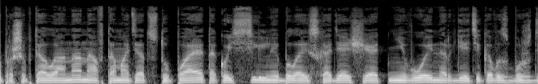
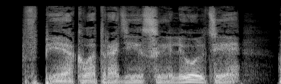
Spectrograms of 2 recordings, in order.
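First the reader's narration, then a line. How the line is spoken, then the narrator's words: Hoarse, strained reply. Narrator (Russian): ответил хрипло, даже надрывно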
